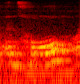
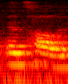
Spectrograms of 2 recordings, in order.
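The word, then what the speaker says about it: entale (ἐντολή): I put the little pronunciation there because it looks like entole or entole, right? But I put entale, that's how you pronounce it in the Greek.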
